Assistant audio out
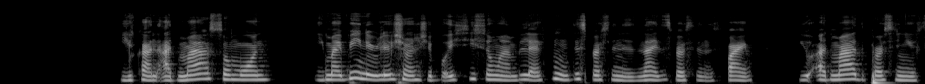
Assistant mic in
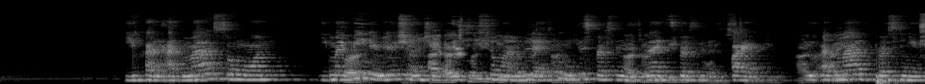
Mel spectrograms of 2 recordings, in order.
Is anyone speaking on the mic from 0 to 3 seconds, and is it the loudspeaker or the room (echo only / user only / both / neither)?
echo only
